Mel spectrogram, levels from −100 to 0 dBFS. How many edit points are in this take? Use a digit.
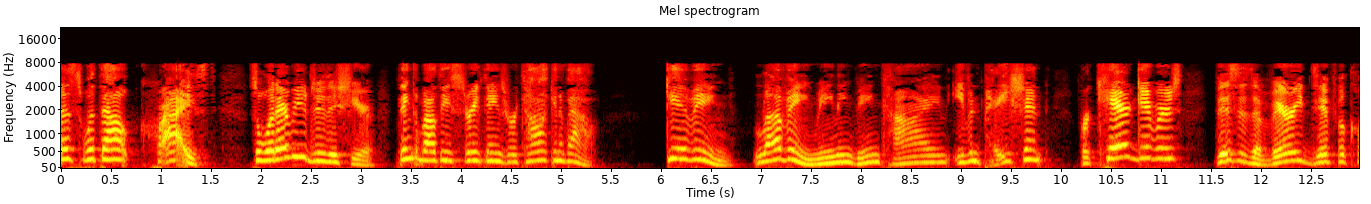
0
